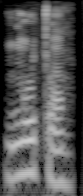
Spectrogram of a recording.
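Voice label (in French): "mouton", French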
